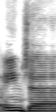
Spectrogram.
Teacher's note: you can actually sing on an L sound, right? It is a voiced consonant. You don't close your mouth like with an M sound, like a hum.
